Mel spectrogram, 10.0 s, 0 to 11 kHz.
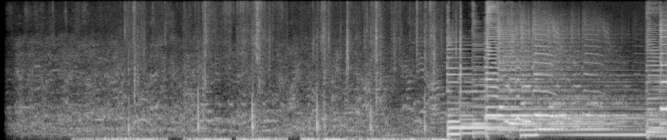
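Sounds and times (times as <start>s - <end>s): chatter of voices: 0.1s - 6.8s.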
